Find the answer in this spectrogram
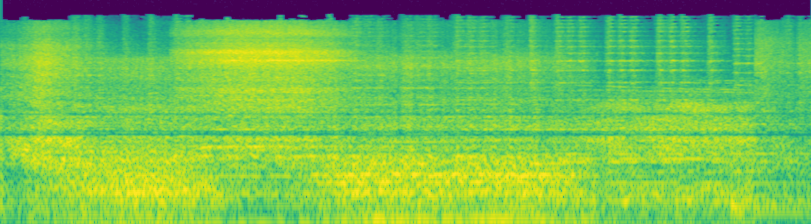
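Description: Fighter jet engines roaring as the jets fly past, the hiss swelling about two seconds in and easing off in the last couple of seconds.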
